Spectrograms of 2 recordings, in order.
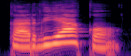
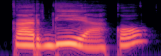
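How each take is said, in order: First: The i and a blend into one syllable. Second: The i and a form two separate syllables.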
